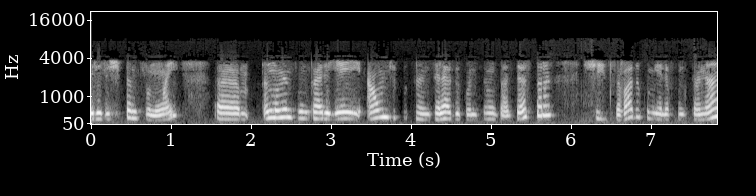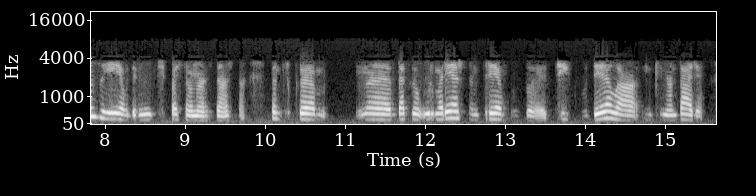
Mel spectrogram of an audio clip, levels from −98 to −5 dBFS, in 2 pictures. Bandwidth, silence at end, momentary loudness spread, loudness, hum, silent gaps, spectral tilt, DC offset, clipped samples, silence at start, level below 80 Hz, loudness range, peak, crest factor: 4.5 kHz; 0.2 s; 10 LU; -19 LUFS; none; none; -6.5 dB/octave; under 0.1%; under 0.1%; 0 s; -60 dBFS; 3 LU; -6 dBFS; 14 dB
